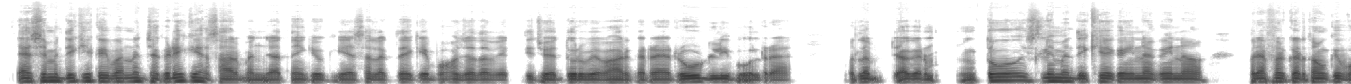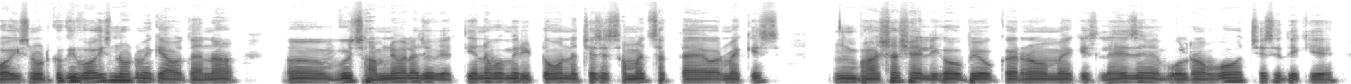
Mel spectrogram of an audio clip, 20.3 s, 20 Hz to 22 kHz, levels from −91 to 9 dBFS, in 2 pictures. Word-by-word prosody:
ऐसे 110 +3 +2
में 125 -1 +3
देखिए 120 +2 +1
कई 115 -2 +1
बार 110 - +2
ना 120 - +1
झगड़े 110 +2 +1
के 130 - +1
आसार 95 -5 -2
बन 90 +1 -2
जाते 90 +1 -3
हैं 95 - -3
क्योंकि 95 0 -3
ऐसा 95 +3 -4
लगता 95 +1 -4
है 95 - -1
कि 95 - -2
बहुत 95 +1 -3
ज़्यादा 95 0 -1
व्यक्ति 90 +1 -6
जो 95 - +1
है 90 - +2
दुर्व्यवहार 90 -2 +1
कर 90 - -4
रहा 95 - +1
है, 95 - -1
रूडली 105 +1 +3
बोल 85 - 0
रहा 85 - -3
है। 80 - -10 0.5
मतलब - - 0 0.2
अगर 100 -1 +1
अ, 90 -1 -5
तो 135 +2 +4
इसलिए 125 -2 0
मैं 120 -1 +2
देखिए 105 +1 0
कहीं 100 0 +1
ना 105 - +2
वहीं 100 +1 0
ना 100 -1 +1 0.4
प्रेफर 105 +2 +2
करता 105 0 +2
हूँ 105 - +2
कि 105 - +2
वॉइस 95 +2 +1
नोट 100 +5 +1
क्योंकि 120 +2 +3
वॉइस 120 +4 +2
नोट 130 -2 +3
में 110 - +1
क्या 100 - +1
होता 95 0 -2
है 90 - -1
ना 100 +1 +1
अ, 90 - -5 0.4
वो 105 -1 +1
सामने 100 +5 +3
वाला 110 0 +2
जो 105 0 +3
व्यक्ति 100 +1 -2
है 105 - +2
ना 110 - +3
वो 105 - +3
मेरी 105 0 +1
टोन 105 0 +2
अच्छे 105 +1 -1
से 105 - -1
समझ 100 +1 0
सकता 95 -6 -3
है 95 +1 0
और 95 - -1
मैं - - -3
किस 110 +5 -5 0.5
उम 105 0 +2
भाषा 100 +3 +1
शैली 105 -4 0
का 105 - +3
उपयोग 105 -1 +2
कर 100 -1 +1
रहा 95 - +1
हूँ 95 - +2
मैं 100 0 0
किस 100 - -6
लहज़े 105 +4 0
में 105 -3 -1
बोल 95 - +1
रहा 95 0 +1
हूँ 95 - -2
वो 120 +2 +4
अच्छे 120 -4 -6
से 110 0 -4
देखिए 95 -1 -1
100 Hz, 275 wpm, -22 LUFS, 95-110 Hz, 0.5 s, तो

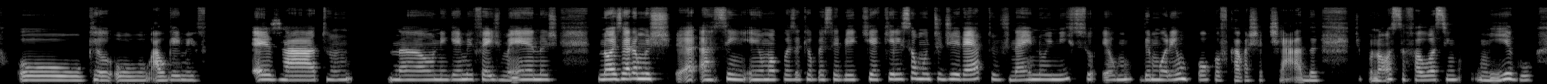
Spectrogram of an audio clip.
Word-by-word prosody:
ou 195 -1 -1
que 215 - -7
o 190 0 -5
alguém 195 +2 0
me 200 -1 -7 0.6
exato. 205 -2 +6 0.6
Não, 210 -1 -1
ninguém 215 0 -1
me 230 0 -1
fez 215 -2 +2
menos. 220 +2 +2 0.4
Nós 235 +1 +5
éramos, 255 0 +5
eh, - - +1
assim, 215 +1 0
em 215 -1 -1
uma 215 0 0
coisa 220 0 -6
que 225 - -9
eu 220 - -6
percebi 220 0 -3
que 225 +2 -2
aqui 225 +2 -3
eles 240 0 +1
são 265 +1 0
muito 245 -1 -2
diretos, 230 -1 +3
né, 200 0 +1
e - - -1
no 225 0 -1
início 235 +2 -3
eu 220 +3 -5
demorei 215 +1 -2
um 255 - +3
pouco, 210 -4 -10
eu - - -8
ficava 185 -1 -4
chateada, 185 0 -3 0.3
tipo 235 -1 -14
"Nossa, 220 +6 -1
falou 200 -1 -3
assim 210 +1 +1 0.2
comigo". 205 0 -2
215 Hz, 165 wpm, -24 LUFS, 200-230 Hz, 0.6 s, exato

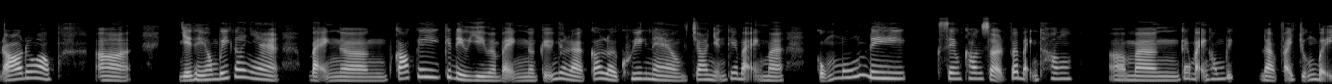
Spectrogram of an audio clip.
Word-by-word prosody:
đó, 230 +4 +7
đúng 295 +2 -1
hông? 250 -5 +4 0.4
Ờ, 190 -3 +3 0.5
vậy 190 +1 +6
thì 210 0 +1
hông 225 +2 0
biết 275 +5 +1
á 350 -1 +3
nha, 245 - +2 0.3
bạn, 185 -1 +2
ờ, 175 -1 +2 0.3
có 270 +2 +6
cái 345 -1 -1
cái 335 - -1
điều 240 -8 +3
gì 190 -1 +1
mà 180 -1 -1
bạn, 175 0 -1
ờ, 175 - -2
kiểu - - -2
như 265 0 -2
là, 195 -6 +3
có 260 +1 +2
lời 220 -7 +2
khuyên 260 0 -2
nào 195 -6 0
cho 230 0 +1
những 205 -3 -4
cái 270 +4 -4
bạn 195 - 0
mà 185 -1 +2 0.3
cũng 210 - -3
muốn 335 +7 -1
đi 280 -2 +3 0.4
xem 265 -1 -1
concert 270 -1 +2
với 295 - +2
bạn - - -1
thân, 265 +2 -4 0.4
ờ, - - -2
mà 195 -1 +3 0.2
các 140 - -3
bạn - - +2
hông 245 +2 -6
biết - - -5 0.2
là - - +2
phải - - 0
chuẩn - - -6
bị - - 0
230 Hz, 225 wpm, -25 LUFS, 190-270 Hz, 0.5 s, đó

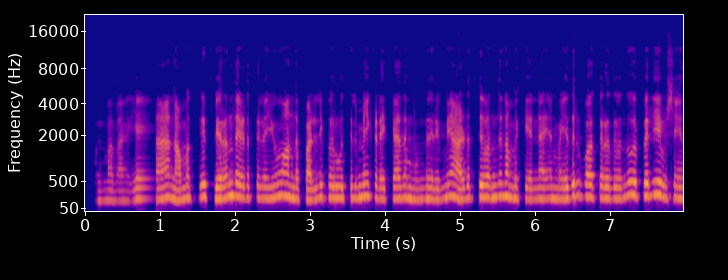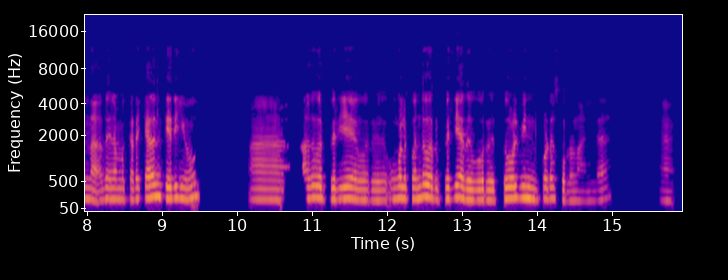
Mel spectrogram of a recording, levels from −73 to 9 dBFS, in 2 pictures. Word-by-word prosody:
உண்மை 165 +1 -11
தாங்க. 160 0 -11
ஏன்னா 185 0 -4 0.2
நமக்கு 200 +4 -1 0.2
பிறந்த 205 +5 +4
இடத்துலயும், 205 +2 -2
அந்த 195 -4 +1
பள்ளி 180 +5 +1
பருவத்திலயுமே 200 +1 0
கிடைக்காத 195 +1 -1
முன்னுரிமை, 185 +3 -3
அடுத்து 195 +3 -1
வந்து 210 +2 0
நமக்கு 195 -2 -2
என்ன 185 +1 -3
நம்ம 185 -1 -2
எதிர்பார்கிறது 215 -3 0
வந்து 235 +6 0
ஒரு 240 - +3
பெரிய 245 +2 +5
விஷயம் 195 -2 -3
தான். 160 -2 -2
அது 185 0 -2
நமக்கு 180 0 -6
கிடைக்காதுன்னு 200 +3 +2
தெரியும். 195 +2 0 0.8
ஆ - - -7 0.7
அது 190 - -2
ஒரு 190 - -2
பெரிய 185 +2 +1 0.2
ஒரு 165 -1 -6 0.2
உங்களுக்கு 195 0 0
வந்து 210 +3 +3
ஒரு 180 - -6
பெரிய 195 +3 +1
அது 175 - +2 0.2
ஒரு 170 -1 0 0.2
தோல்வின்னு 195 -2 +2
கூட 185 - -2
சொல்லலாம் 155 -1 -11
இல்ல? 155 +1 -20 0.9
அ. 155 -1 -16
190 Hz, 160 wpm, -21 LUFS, 180-205 Hz, 0.9 s, பெரிய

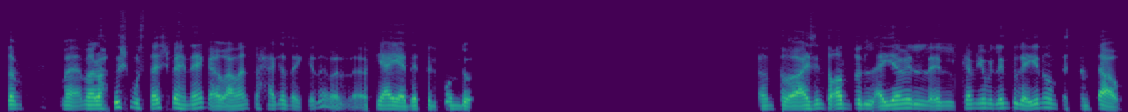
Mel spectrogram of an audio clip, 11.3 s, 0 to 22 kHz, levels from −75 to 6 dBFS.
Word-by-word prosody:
طَب 140 -1 +2 0.4
ما 130 -3 -1
ما 135 0 +5
رُحتوش 135 +8 +3
مستشفى 160 +1 +1
هناك 145 +4 -1
أو 115 - +1
عملتوا 135 +5 -2
حاجة 130 +2 -5
زي 135 - -6
كده - - -10
والّا - - -7
في 135 - 0
عيادات 120 -1 +3
في - - -3
الفندق؟ 125 +1 -2 2.8
فأنتم 120 +1 -3
عايزين 125 +5 +3
تقضّوا 145 +1 +2
الأيام، 140 +1 +3
ال 145 -3 0
الكام 120 +5 -3
يوم 155 0 -3
اللي 150 +1 0
أنتم 160 0 -4
جايينهم 155 +4 +1
تستمتعوا. 125 -3 0
135 Hz, 145 wpm, -25 LUFS, 125-150 Hz, 2.8 s, ما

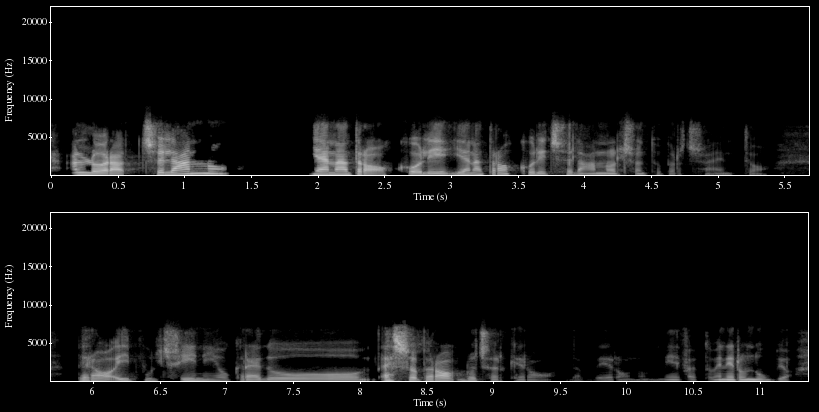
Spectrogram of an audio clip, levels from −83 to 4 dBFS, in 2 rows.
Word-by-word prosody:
Allora 185 -5 +6
ce 225 +5 +4
l'hanno 300 +5 +4 0.5
gli 215 0 +1
anatroccoli. 180 -5 +4
Gli - - -4
anatroccoli 195 -2 -3
ce 175 - -2
l'hanno 155 -1 -6
al 155 - -5
100%; - - -14 0.5
però 205 +2 -3
i 180 +1 -4
pulcini 215 +1 -8
io 190 -3 -16
credo 160 -2 -7
esso 190 -2 +5
però 195 +6 +1
lo 170 -2 -10
cercherò - - -12
davvero, - - -25
n - - -32
mi 150 0 -18
hai 150 - -17
fatto 145 0 -21
venire 150 +1 -4
un 150 - -5
dubbio. 135 -2 -12
175 Hz, 150 wpm, -27 LUFS, 155-210 Hz, 0.5 s, Allora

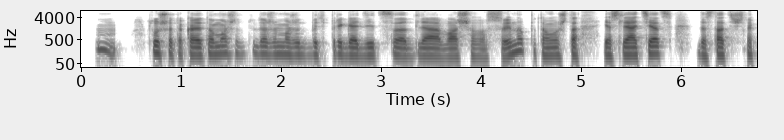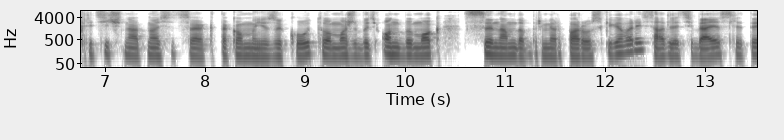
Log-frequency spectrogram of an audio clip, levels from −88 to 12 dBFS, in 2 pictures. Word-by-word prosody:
М, 195 -3 -6 0.3
слушай 145 -2 +1
так, - - -5
а - - +8
это 120 +1 +4
может, 135 0 -4
даже 135 -2 -3
может 125 -2 -3
быть 125 +1 -7
пригодится 120 -1 +1
для 115 0 +4
вашего 110 0 0
сына 120 +12 0
потому 120 -8 -2
что 110 - +1 0.2
если - - +2
отец 130 +2 +6 0.2
достаточно - - +1
критично 115 - -5
относится 115 0 -3
к - - -16
такому 115 -1 -2
языку, 110 +2 -2
то 125 -2 -1
может 115 0 -2
быть 120 +1 -4
он 125 -2 +2
бы 120 0 -1
мог 120 +1 +1 0.2
с - - -5
сыном 120 -3 +2
например 115 -1 -4
по-русски 110 +1 0
говорить. 160 +9 -1
А 110 - +3
для 115 0 -3
тебя 110 -1 +3
если 120 0 -3
120 Hz, 170 wpm, -25 LUFS, 110-125 Hz, 0.3 s, а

